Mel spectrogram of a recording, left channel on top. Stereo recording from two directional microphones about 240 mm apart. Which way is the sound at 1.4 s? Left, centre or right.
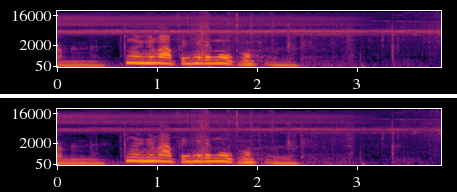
Left.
